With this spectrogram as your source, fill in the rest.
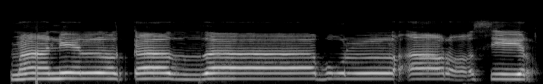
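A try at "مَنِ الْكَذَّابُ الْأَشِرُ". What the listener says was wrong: Ibu kurang teliti banget ya. Kadzabul asyir. Jangan arsir. Enggak ada al.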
